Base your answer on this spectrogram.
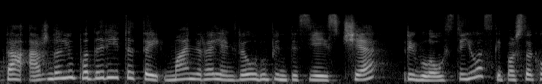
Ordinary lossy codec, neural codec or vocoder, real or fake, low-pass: AAC, 64 kbps; codec, 16 kHz in and 24 kHz out, 0.8 kbps, FocalCodec, streaming, 65536 codes; fake; 10.8 kHz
